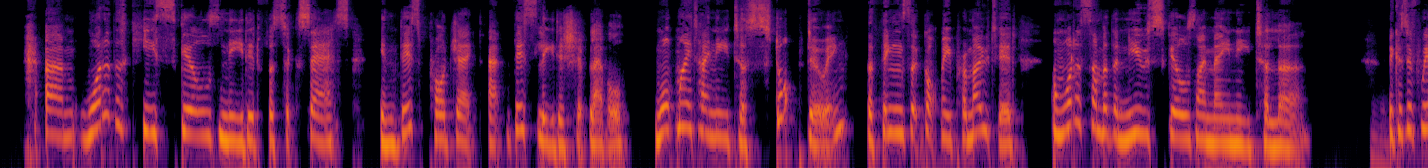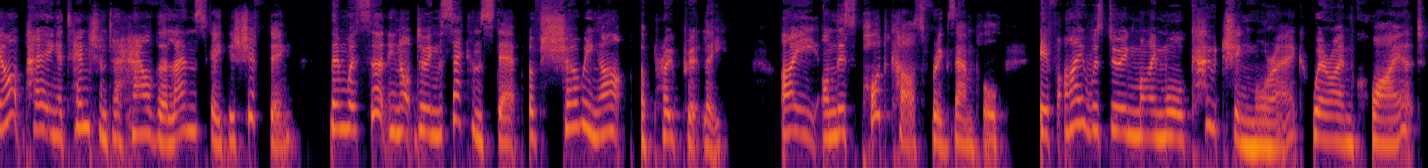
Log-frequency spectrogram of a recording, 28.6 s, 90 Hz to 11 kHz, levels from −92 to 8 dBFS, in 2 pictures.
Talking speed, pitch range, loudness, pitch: 175 wpm, 205-265 Hz, -27 LUFS, 235 Hz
